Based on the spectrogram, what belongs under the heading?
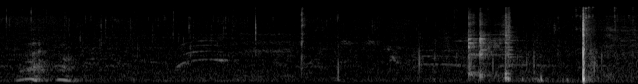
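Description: Okra frying in a steel bowl over a wood fire, a faint sizzle, with a few clicks of utensils around five seconds in and one sharp tap near the end.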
